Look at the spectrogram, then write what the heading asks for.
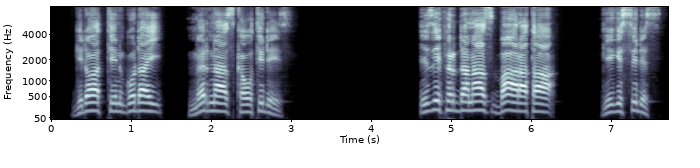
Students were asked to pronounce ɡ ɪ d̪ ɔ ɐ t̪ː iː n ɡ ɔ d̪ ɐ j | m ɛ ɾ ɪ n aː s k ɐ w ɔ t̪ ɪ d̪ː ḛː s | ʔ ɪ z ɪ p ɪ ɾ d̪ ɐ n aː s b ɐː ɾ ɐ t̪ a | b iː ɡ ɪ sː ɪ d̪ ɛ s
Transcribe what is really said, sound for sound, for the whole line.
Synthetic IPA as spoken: ɡ ɪ d̪ ɔ ɐ t̪ː iː n ɡ ɔ d̪ ɐ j | m ɛ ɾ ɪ n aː s k ɐ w ɔ t̪ ɪ d̪ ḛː s | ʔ ɪ z ɪ p ɪ ɾ d̪ ɐ n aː s b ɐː ɾ ɐ t̪ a | ɡ iː ɡ ɪ sː ɪ d̪ ɛ s

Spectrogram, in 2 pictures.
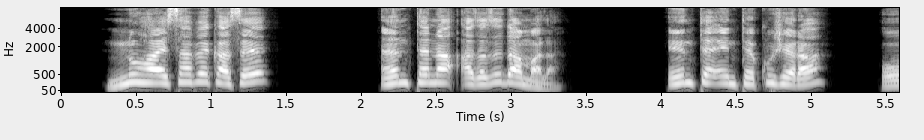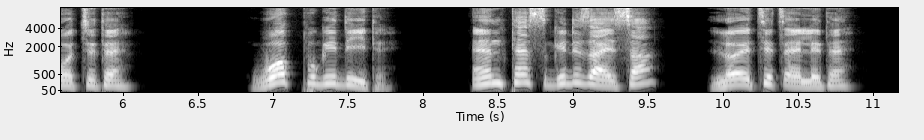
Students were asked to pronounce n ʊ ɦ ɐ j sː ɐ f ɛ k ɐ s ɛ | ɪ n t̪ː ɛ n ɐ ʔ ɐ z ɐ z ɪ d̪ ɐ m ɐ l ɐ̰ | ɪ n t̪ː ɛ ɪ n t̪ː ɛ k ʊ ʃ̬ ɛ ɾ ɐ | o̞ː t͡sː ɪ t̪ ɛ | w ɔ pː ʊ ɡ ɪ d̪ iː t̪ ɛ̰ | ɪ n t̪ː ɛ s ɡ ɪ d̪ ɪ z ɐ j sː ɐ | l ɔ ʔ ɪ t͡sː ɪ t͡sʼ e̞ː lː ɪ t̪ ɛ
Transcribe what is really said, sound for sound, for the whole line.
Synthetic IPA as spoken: n ʊ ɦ ɐ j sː ɐ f ɛ k ɐ s ɛ | ɪ n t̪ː ɛ n ɐ ʔ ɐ z ɐ z ɪ d̪ ɐ m ɐ l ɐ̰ | ɪ n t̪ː ɛ ɪ n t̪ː ɛ k ʊ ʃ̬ ɛ ɾ ɐ | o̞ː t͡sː ɪ t̪ ɛ | w ɔ pː ʊ ɡ ɪ d̪ iː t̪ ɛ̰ | ɪ n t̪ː ɛ s ɡ ɪ d̪ ɪ z ɐ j sː ɐ | l ɔ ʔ ɪ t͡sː ɪ t͡sʼ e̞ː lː ɪ t̪ ɛ

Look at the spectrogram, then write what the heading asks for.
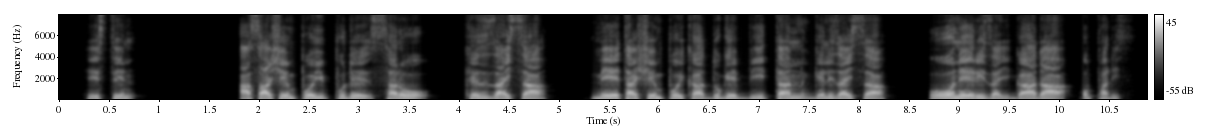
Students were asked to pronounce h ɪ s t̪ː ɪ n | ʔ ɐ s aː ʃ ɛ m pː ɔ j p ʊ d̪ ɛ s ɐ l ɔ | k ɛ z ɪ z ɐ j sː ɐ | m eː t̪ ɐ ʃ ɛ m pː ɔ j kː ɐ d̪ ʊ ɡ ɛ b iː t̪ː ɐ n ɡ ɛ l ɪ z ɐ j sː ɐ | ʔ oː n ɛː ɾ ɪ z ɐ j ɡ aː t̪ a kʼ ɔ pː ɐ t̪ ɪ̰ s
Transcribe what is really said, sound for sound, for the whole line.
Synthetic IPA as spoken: h ɪ s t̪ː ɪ n | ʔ ɐ s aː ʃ ɛ m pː ɔ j p ʊ d̪ ɛ s ɐ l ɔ | k ɛ z ɪ z ɐ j sː ɐ | m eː t̪ ɐ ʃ ɛ m pː ɔ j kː ɐ d̪ ʊ ɡ ɛ b iː t̪ː ɐ n ɡ ɛ l ɪ z ɐ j sː ɐ | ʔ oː n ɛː ɾ ɪ z ɐ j ɡ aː d̪ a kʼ ɔ pː ɐ d̪ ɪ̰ s

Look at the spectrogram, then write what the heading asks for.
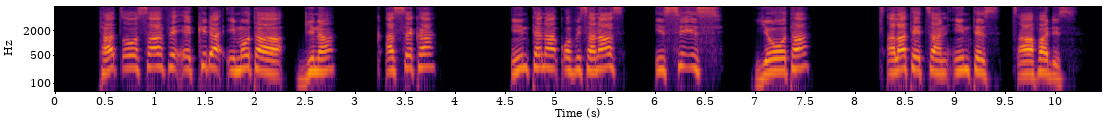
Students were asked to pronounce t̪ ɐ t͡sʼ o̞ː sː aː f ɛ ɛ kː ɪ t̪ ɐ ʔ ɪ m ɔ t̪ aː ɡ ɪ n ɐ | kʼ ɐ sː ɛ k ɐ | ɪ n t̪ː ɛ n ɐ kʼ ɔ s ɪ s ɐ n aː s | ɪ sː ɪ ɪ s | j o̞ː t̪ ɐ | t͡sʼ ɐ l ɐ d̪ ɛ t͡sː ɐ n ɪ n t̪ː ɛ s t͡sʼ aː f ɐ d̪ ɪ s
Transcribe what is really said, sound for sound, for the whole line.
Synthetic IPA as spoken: t̪ ɐ t͡sʼ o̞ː sː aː f ɛ ɛ kː ɪ d̪ ɐ ʔ ɪ m ɔ t̪ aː ɡ ɪ n ɐ | kʼ ɐ sː ɛ k ɐ | ɪ n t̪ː ɛ n ɐ kʼ ɔ f ɪ s ɐ n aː s | ɪ sː ɪ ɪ s | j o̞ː t̪ ɐ | t͡sʼ ɐ l ɐ t̪ ɛ t͡sː ɐ n ɪ n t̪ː ɛ s t͡sʼ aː f ɐ d̪ ɪ s

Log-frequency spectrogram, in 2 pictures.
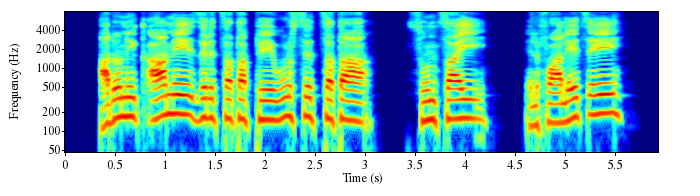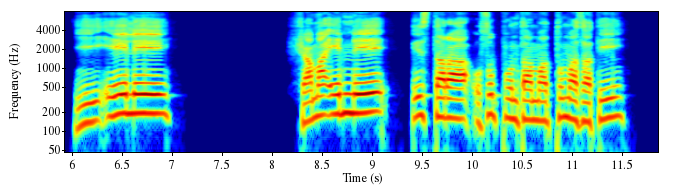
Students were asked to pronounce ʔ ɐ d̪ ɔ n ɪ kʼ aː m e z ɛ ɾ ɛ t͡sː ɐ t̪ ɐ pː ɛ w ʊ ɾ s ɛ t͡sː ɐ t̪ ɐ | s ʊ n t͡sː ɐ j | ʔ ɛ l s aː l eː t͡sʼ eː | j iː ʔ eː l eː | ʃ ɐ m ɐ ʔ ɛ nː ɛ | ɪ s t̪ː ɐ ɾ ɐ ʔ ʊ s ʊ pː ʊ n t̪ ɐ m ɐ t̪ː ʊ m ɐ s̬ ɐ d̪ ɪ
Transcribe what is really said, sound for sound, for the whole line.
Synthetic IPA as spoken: ʔ ɐ d̪ ɔ n ɪ kʼ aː m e z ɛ ɾ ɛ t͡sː ɐ t̪ ɐ pː ɛ w ʊ ɾ s ɛ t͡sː ɐ t̪ ɐ | s ʊ n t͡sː ɐ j | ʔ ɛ l f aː l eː t͡sʼ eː | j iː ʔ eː l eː | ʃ ɐ m ɐ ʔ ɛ nː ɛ | ɪ s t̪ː ɐ ɾ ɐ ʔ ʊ s ʊ pː ʊ n t̪ ɐ m ɐ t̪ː ʊ m ɐ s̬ ɐ t̪ ɪ

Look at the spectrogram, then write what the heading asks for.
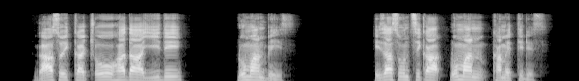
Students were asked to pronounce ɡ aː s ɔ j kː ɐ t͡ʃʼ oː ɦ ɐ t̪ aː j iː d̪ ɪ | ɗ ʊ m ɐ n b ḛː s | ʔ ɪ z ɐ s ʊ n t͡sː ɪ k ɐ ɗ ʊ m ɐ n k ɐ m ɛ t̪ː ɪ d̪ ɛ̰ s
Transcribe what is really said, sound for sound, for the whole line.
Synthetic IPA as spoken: ɡ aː s ɔ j kː ɐ t͡ʃʼ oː ɦ ɐ d̪ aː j iː d̪ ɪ | ɗ ʊ m ɐ n b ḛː s | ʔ ɪ z ɐ s ʊ n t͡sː ɪ k ɐ ɗ ʊ m ɐ n k ɐ m ɛ t̪ː ɪ d̪ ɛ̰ s

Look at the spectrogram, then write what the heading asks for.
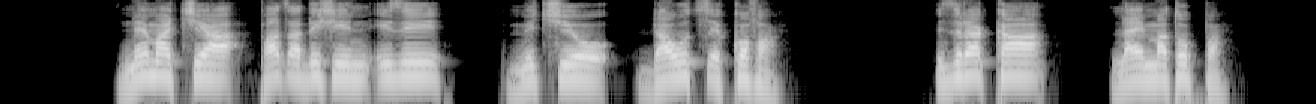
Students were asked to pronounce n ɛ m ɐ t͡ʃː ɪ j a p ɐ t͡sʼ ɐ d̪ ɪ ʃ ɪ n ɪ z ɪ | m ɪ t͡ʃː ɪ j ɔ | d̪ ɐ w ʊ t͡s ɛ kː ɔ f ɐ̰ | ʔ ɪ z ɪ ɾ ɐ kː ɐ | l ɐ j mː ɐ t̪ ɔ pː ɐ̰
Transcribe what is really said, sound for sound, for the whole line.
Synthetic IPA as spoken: n ɛ m ɐ t͡ʃː ɪ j a p ɐ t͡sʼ ɐ d̪ ɪ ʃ ɪ n ɪ z ɪ | m ɪ t͡ʃː ɪ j ɔ | d̪ ɐ w ʊ t͡s ɛ kː ɔ f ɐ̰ | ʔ ɪ z ɪ ɾ ɐ kː ɐ | l ɐ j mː ɐ t̪ ɔ pː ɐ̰

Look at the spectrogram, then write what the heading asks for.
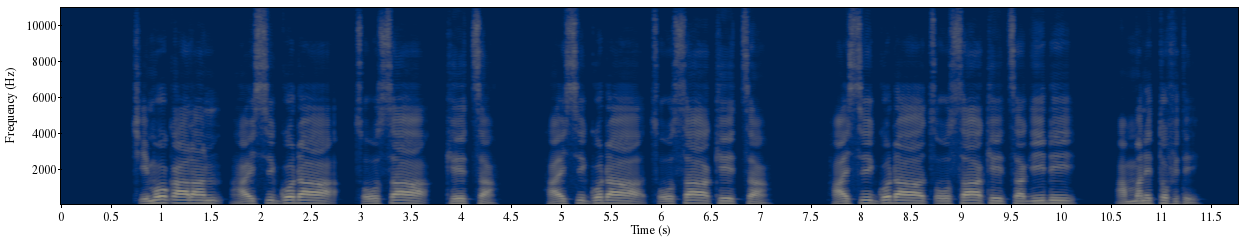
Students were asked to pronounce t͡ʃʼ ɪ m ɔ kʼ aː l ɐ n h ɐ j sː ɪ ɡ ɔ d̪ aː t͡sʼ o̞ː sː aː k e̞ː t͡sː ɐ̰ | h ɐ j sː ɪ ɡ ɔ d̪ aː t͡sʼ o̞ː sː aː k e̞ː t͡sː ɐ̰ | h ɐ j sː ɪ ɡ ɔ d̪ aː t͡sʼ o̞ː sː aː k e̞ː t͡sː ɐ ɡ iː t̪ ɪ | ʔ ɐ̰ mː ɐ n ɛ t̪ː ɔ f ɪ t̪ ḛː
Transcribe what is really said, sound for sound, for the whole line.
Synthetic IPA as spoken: t͡ʃʼ ɪ m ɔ kʼ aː l ɐ n h ɐ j sː ɪ ɡ ɔ d̪ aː t͡sʼ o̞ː sː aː k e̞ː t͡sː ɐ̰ | h ɐ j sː ɪ ɡ ɔ d̪ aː t͡sʼ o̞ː sː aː k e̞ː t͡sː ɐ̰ | h ɐ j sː ɪ ɡ ɔ d̪ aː t͡sʼ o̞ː sː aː k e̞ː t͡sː ɐ ɡ iː d̪ ɪ | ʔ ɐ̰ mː ɐ n ɛ t̪ː ɔ f ɪ t̪ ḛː

